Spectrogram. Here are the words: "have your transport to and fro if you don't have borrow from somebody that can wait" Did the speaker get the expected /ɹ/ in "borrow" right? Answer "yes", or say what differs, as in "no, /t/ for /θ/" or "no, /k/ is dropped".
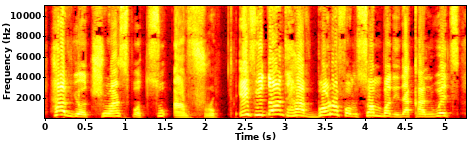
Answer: yes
